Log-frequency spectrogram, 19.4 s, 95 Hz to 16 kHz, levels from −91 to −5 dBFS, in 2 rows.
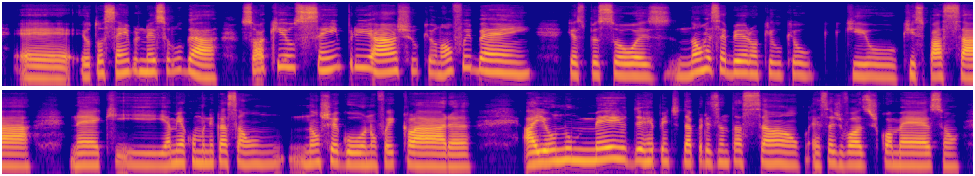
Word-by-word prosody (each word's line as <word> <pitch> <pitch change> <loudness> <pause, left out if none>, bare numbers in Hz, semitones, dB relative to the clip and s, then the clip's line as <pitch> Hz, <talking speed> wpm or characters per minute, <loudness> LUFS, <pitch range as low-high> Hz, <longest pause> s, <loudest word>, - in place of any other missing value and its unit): eh 155 - -1
eu 175 - -4
tô 210 - -4
sempre 220 +3 0
nesse 230 +1 0
lugar, 205 -9 +2 0.2
só - - +1
que 320 - -6
eu 305 -1 -2
sempre 295 +2 +1
acho 235 +2 +5
que 225 - -11
eu 205 - -8
não 205 +3 -1
fui 295 +5 -8
bem, 220 -5 +1 0.4
que 200 - -3
as 195 +1 -8
pessoas 190 -1 -1
não 190 +5 0
receberam 220 -5 0
aquilo 200 -1 -8
que - - -17
eu 190 -2 -8 0.3
que 185 -1 -5
eu 175 -2 -7
quis 190 -2 -4
passar, 165 -3 +4 0.4
né, 170 -1 0
que 170 - -9
a - - -1
minha 190 +1 0
comunicação 190 -1 -3
não 195 -4 -5
chegou, 185 -3 -1
não 175 0 -6
foi 180 +1 -3
clara, 160 -2 +5 0.5
aí, 180 +2 +6
eu 200 +1 +3
no 225 +2 0
meio 225 +2 +2
de 215 +2 -2
repente 205 0 -5
da 195 - +1
apresentação, 190 -2 -1
essas 180 +2 -6
vozes 175 -1 0
começam: 170 -2 0
190 Hz, 150 wpm, -24 LUFS, 175-215 Hz, 0.5 s, aí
